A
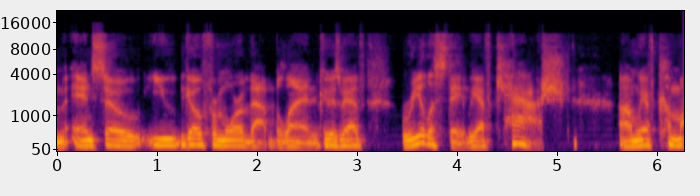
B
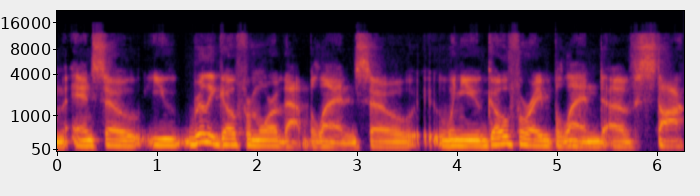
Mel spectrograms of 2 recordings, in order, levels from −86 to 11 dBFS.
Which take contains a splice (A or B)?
A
